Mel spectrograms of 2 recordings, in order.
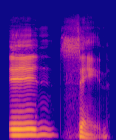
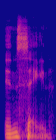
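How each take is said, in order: First: INSANE higher and drawn out on both syllables; emphatic INSANE. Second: Said in the usual way. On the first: Real, not acted. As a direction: stretch out "Insane" for emphasis, pitched up. Word repeated for emphasis.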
